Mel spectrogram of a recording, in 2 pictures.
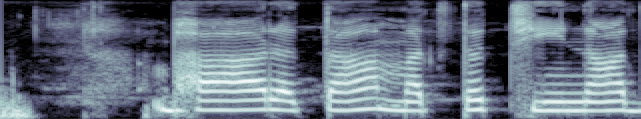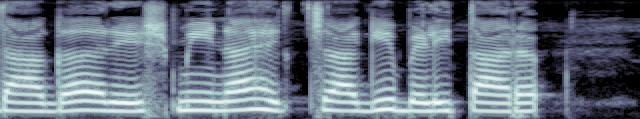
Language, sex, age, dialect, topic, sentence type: Kannada, female, 18-24, Dharwad Kannada, agriculture, statement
